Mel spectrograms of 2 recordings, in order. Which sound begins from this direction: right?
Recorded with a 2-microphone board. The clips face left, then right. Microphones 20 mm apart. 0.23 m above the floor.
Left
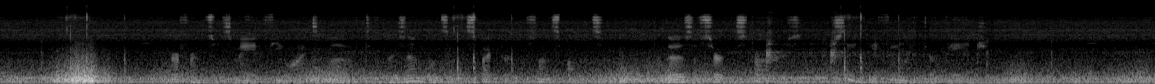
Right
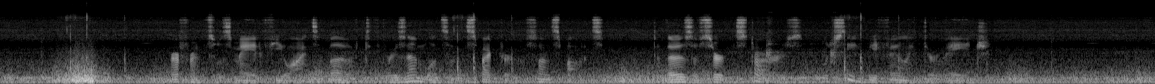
A man speaking, at 1.7 s.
